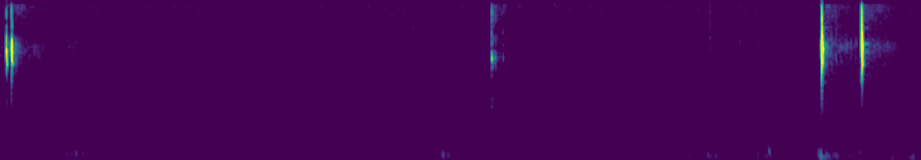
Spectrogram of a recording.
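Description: A few short, sharp clicks over quiet room tone: one right at the start, two faint ones around three seconds in, and the loudest pair in quick succession near the end.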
